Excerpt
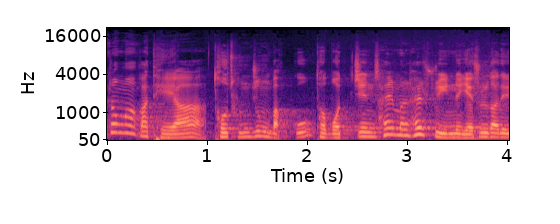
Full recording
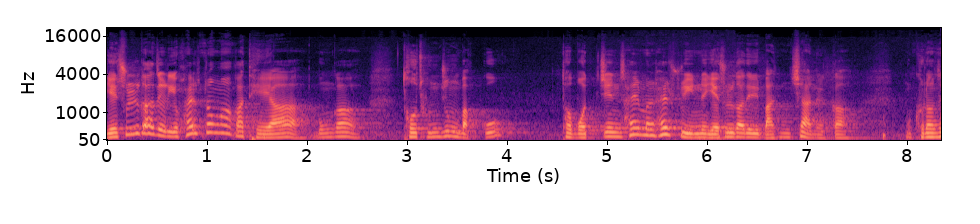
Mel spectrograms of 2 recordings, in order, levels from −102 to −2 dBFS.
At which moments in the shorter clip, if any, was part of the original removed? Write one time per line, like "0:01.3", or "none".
0:01.0
0:02.1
